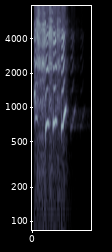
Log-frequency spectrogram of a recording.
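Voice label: Happy, Japanese; heroes; Shea; kingsraid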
